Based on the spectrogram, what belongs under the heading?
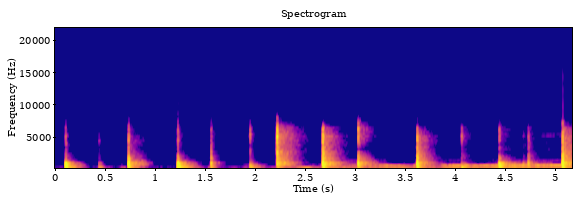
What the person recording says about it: I can hear that it's got that sort of uh brittle sound to it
